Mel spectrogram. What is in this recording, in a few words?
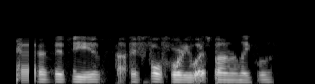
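Police Southwest District Dispatch; Raleigh; p25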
